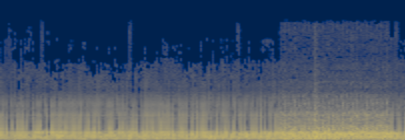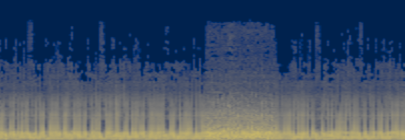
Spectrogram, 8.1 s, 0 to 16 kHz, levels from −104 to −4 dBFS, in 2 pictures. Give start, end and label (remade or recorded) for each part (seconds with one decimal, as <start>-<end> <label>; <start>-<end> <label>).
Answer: 0.0-2.8 remade; 2.8-3.9 recorded; 3.9-6.1 remade; 6.1-6.8 recorded; 6.8-8.1 remade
